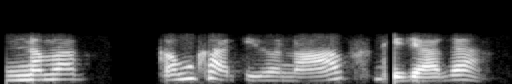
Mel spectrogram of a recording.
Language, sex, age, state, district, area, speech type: Hindi, female, 60+, Madhya Pradesh, Jabalpur, urban, conversation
